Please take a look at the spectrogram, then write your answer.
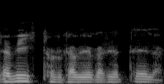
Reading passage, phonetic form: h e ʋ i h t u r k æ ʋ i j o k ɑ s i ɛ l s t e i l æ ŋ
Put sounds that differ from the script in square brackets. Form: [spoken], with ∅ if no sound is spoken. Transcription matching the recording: [s] e ʋ i h t [o] r k æ ʋ i j o k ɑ s i ɛ l [t] t e i l æ ŋ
